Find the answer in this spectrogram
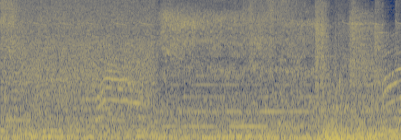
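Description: Action film soundtrack: music over a heavy low rumble and a dense wash of noisy sound effects, with a few short gliding cries.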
